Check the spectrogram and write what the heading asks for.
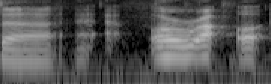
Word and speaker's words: Orion: It's Orion, like the constellation.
